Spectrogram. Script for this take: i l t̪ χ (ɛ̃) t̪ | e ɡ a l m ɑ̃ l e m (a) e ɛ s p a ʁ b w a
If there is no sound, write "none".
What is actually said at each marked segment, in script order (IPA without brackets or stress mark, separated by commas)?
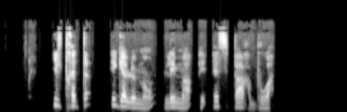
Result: ɛ, a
